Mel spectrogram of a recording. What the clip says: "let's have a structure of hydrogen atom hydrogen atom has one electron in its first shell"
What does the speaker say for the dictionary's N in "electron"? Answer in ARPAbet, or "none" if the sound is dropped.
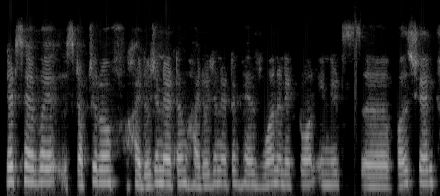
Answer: N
